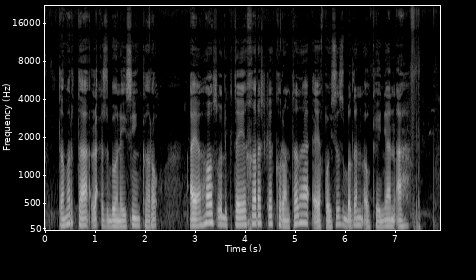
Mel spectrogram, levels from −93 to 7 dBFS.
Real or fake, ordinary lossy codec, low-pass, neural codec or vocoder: real; none; none; none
